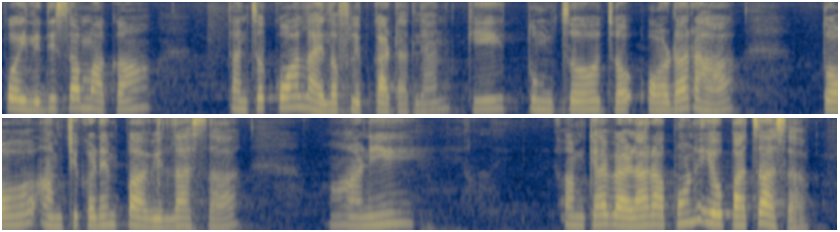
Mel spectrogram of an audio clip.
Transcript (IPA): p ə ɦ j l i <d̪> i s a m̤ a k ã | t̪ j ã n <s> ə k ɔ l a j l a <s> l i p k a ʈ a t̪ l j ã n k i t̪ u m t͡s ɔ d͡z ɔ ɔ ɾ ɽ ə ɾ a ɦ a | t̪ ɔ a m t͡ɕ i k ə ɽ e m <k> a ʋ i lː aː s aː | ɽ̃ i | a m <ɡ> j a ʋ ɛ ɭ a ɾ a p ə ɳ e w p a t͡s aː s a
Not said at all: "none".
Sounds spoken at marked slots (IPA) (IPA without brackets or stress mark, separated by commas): d̪, t͡s, f, p, k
